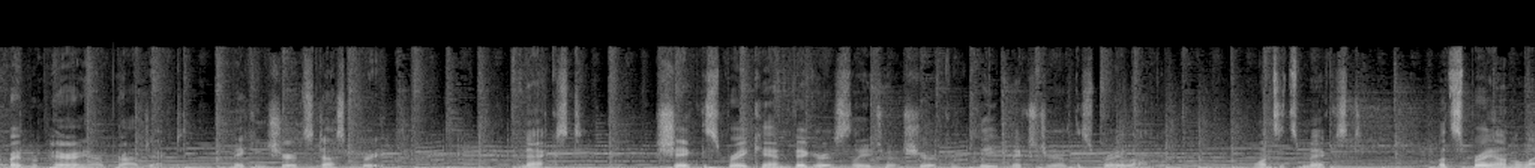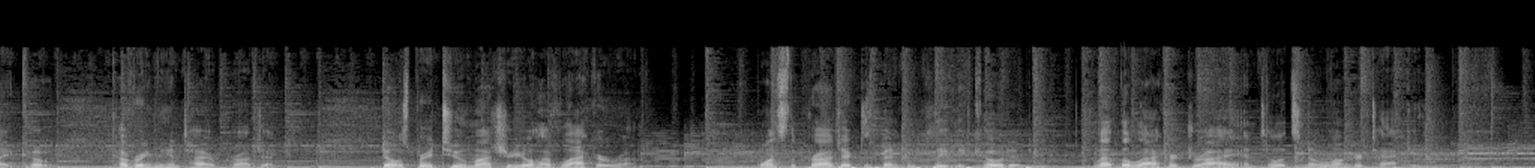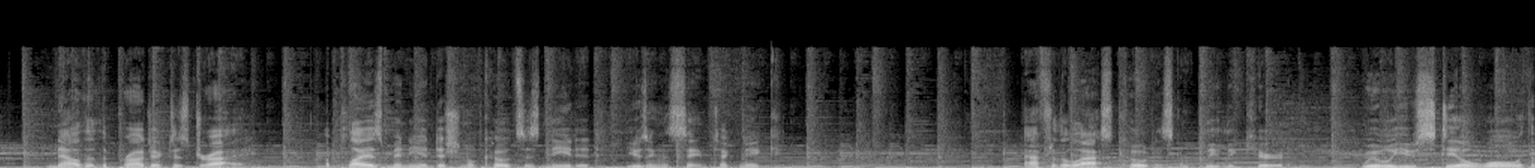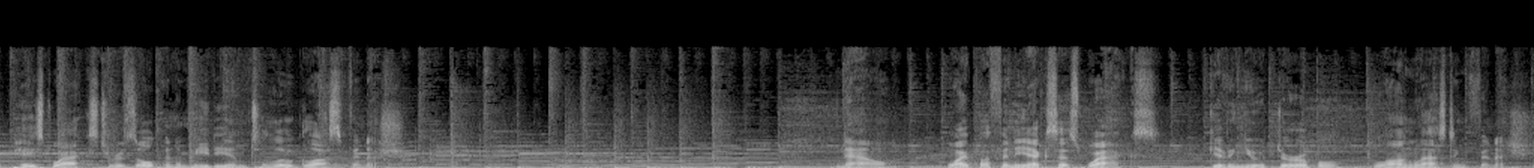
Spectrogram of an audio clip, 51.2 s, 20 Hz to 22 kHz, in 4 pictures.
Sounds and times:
Speech: 0:00.0 - 0:03.2, 0:04.3 - 0:04.9, 0:05.5 - 0:09.8, 0:10.4 - 0:11.4, 0:12.0 - 0:15.1, 0:16.0 - 0:18.2, 0:19.1 - 0:24.7, 0:26.0 - 0:32.1, 0:34.1 - 0:41.8, 0:45.3 - 0:51.1
Music: 0:00.0 - 0:51.1.

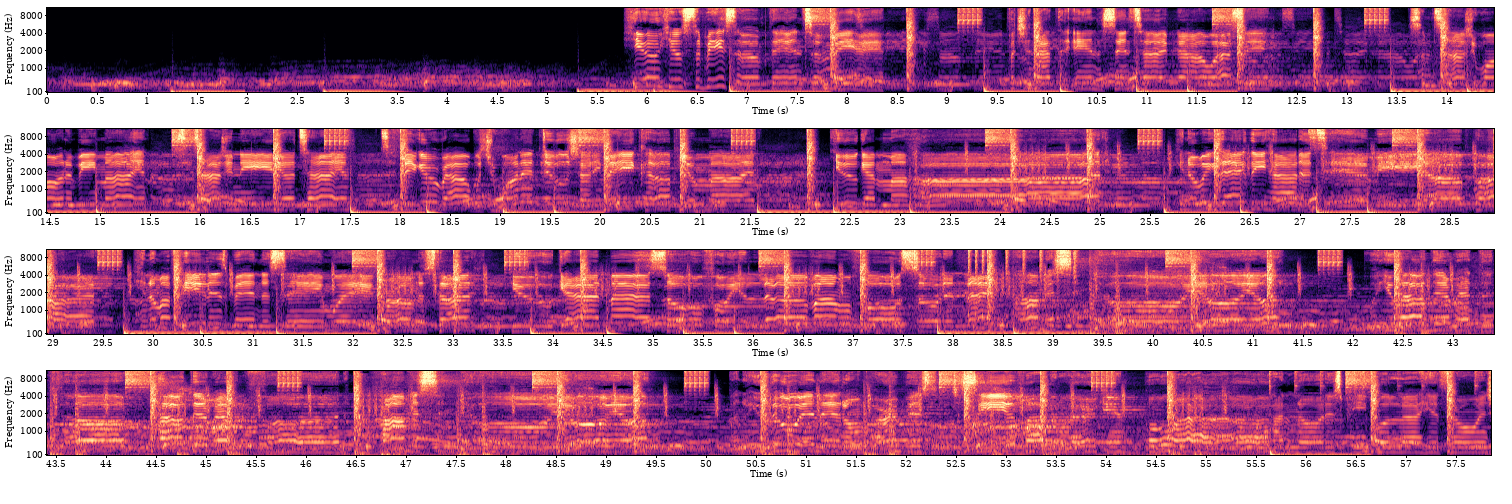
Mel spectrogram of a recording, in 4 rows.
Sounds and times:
Music: 0:00.0 - 0:57.8.

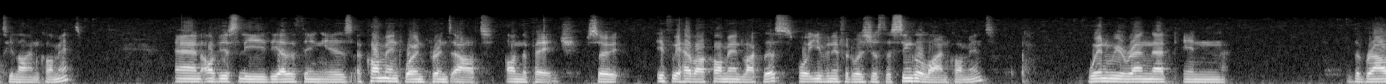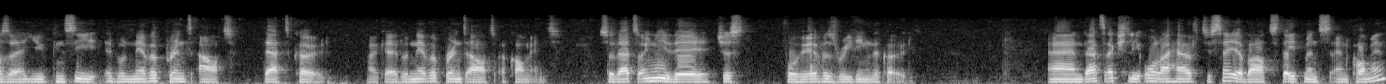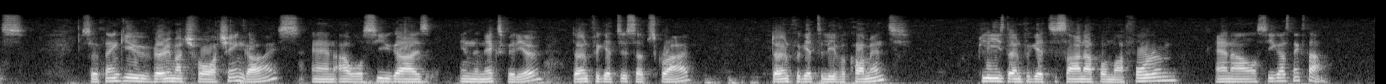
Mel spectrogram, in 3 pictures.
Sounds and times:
Speech: 0:00.0 - 0:00.9, 0:01.8 - 0:10.0, 0:10.9 - 0:12.4, 0:13.3 - 0:23.6, 0:24.3 - 0:36.9, 0:37.5 - 0:41.1.

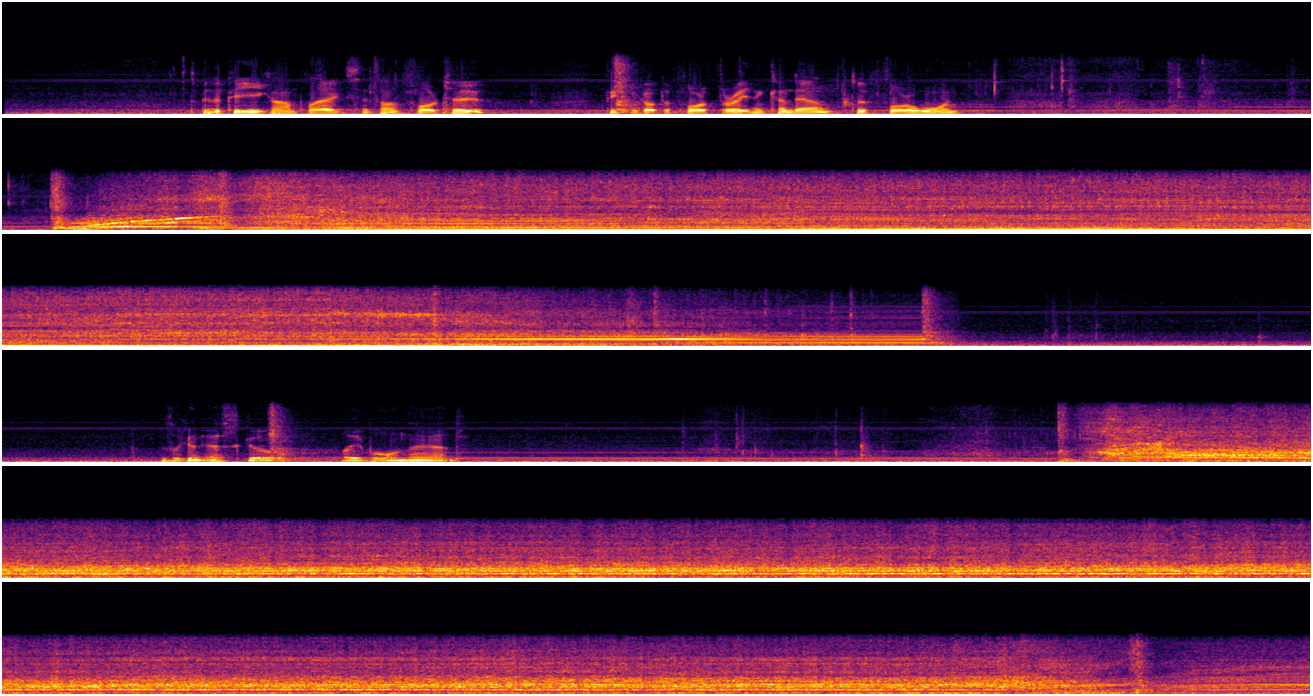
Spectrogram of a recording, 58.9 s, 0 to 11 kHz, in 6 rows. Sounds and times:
Speech: 0:01.4 - 0:03.7, 0:04.6 - 0:07.2, 0:30.6 - 0:33.0.

